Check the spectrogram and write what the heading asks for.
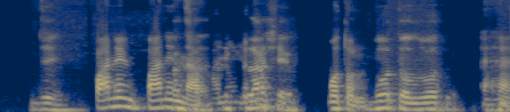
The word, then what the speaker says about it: Koffer: der Kaffee, কফে না, কফার। Biscuit, কফার, কফার, এই যে এ আর থাকলে উচ্চারণটা হবে আয়ের মতো, আয়ের মতো, এই যে স্বরে আ।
